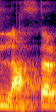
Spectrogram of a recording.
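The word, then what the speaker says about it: laughter: औरत हर्ड सुनी लाफ्टर इसे लाफ्टर कह और कुछ नहीं लॉटर वाटर कुछ नहीं बन लाफ्टर फ लाफ यानी हंसी देखिए स्पेलिंग ये रहता है बट प्रंसिएशन इसका लाफ्टर होता है एंजॉय उसने वहां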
